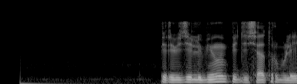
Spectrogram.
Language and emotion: Russian, neutral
